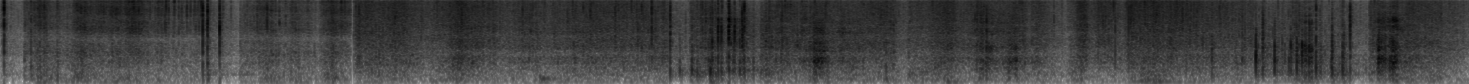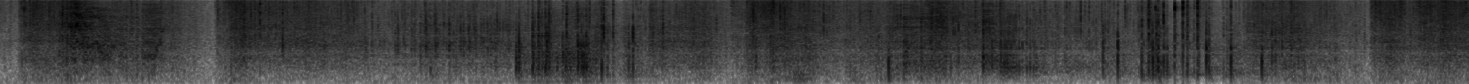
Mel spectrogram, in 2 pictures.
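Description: Fingers pinch a heap of clear plastic bubble wrap, and a hand grabs and crushes it to pop the bubbles. The result is a steady, dense stream of sharp, bright pops and crinkling crackles with no low end, and each snap dies away almost instantly.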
